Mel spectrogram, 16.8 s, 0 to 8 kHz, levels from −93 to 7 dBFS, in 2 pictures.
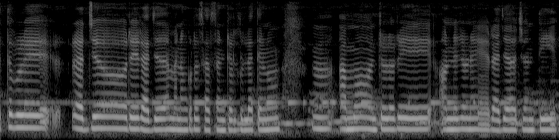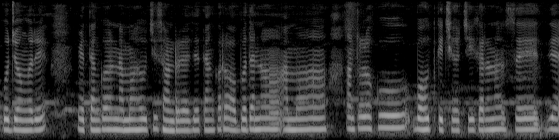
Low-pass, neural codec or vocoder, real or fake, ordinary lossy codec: none; none; real; none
